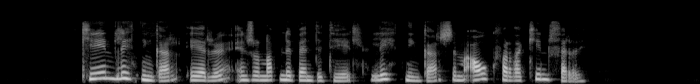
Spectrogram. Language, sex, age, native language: Icelandic, female, 50-59, Icelandic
